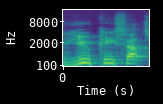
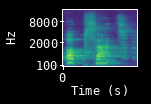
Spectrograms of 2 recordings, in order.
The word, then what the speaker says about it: UPSat: built and flew and it's called upsat or upsat or if you're one of my colleagues from greece they pronounce it oopsat which i think is just the oops it's just brilliant um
